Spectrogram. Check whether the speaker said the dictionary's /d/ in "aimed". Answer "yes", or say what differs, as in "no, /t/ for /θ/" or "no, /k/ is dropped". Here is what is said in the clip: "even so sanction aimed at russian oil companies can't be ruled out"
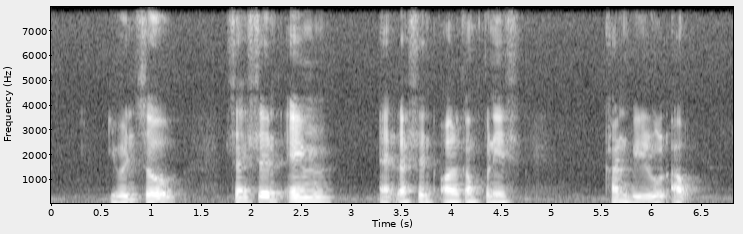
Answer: no, /d/ is dropped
